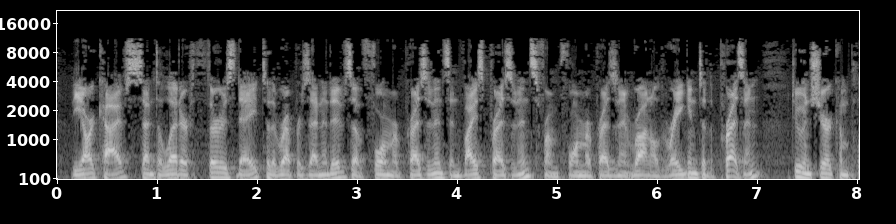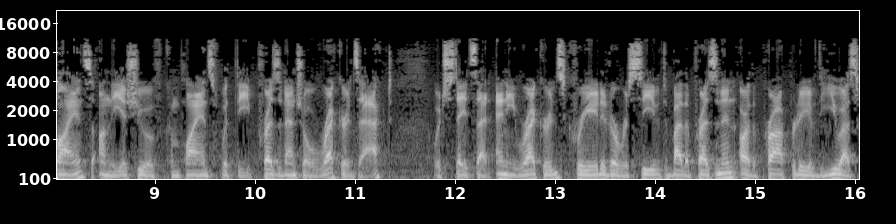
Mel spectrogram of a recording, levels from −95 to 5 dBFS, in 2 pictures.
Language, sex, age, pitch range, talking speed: English, male, 30-49, 90-115 Hz, 200 wpm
